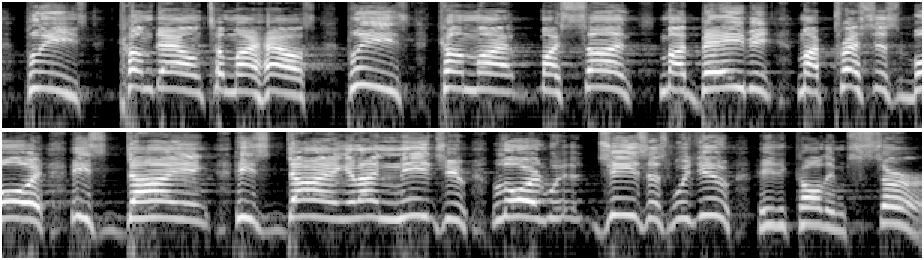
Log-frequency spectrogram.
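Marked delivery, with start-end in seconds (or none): 0.2-11.0 raised, desperate, imploring voice. Retelling a father's plea to the Lord for his dying son: acting out desperate begging. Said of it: "He was begging".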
